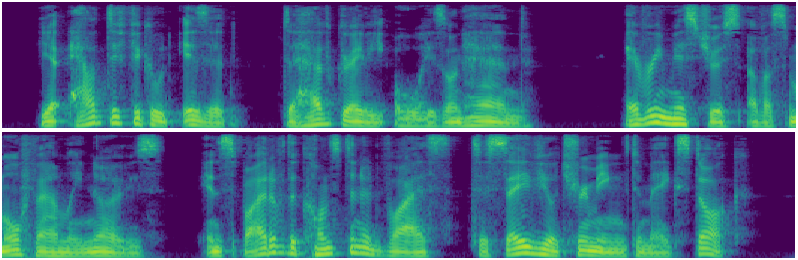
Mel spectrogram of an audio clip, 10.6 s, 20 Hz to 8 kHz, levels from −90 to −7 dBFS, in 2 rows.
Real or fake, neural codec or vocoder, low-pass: real; none; 7.2 kHz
